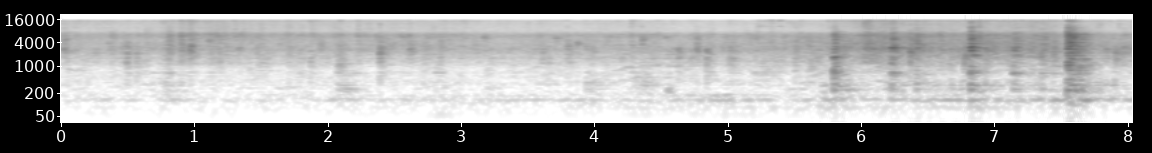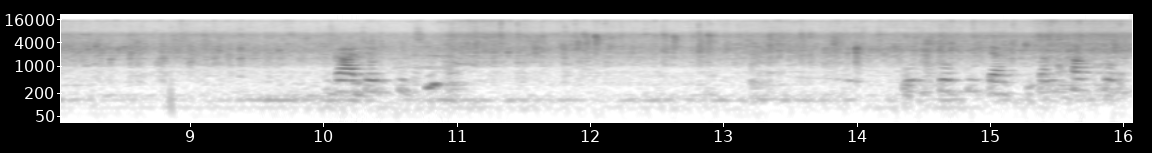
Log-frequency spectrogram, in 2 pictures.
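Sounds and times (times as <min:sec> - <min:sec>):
potatoes frying in hot oil: 0:00.0 - 0:16.0
metal spatula scraping a pan: 0:05.4 - 0:08.0.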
